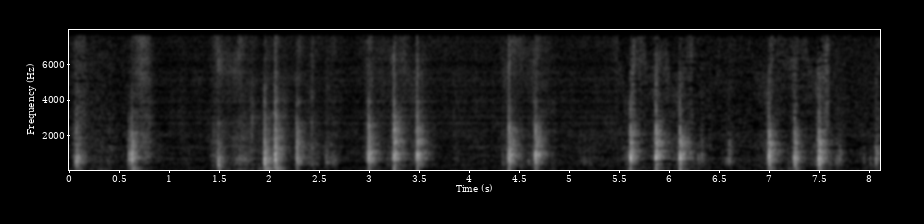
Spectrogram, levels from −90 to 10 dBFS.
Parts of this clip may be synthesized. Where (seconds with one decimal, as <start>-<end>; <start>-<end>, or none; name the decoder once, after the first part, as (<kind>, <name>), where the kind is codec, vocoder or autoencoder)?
0.6-5.5 (autoencoder, DAC-VAE)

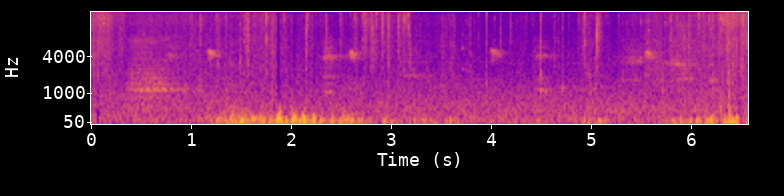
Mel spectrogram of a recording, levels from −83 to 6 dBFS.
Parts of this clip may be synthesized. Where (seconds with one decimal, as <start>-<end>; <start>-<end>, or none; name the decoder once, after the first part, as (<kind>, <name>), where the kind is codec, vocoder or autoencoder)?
none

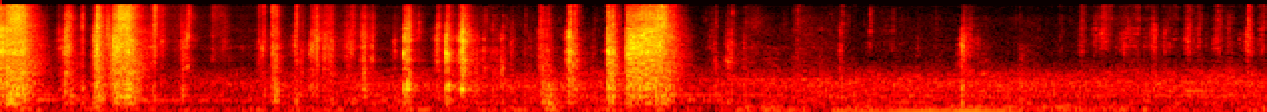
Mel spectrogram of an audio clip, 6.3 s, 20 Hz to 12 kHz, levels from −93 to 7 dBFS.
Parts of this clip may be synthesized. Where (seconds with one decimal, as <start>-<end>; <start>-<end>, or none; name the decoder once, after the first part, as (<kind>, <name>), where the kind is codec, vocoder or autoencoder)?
0.0-2.4 (autoencoder, DAC-VAE)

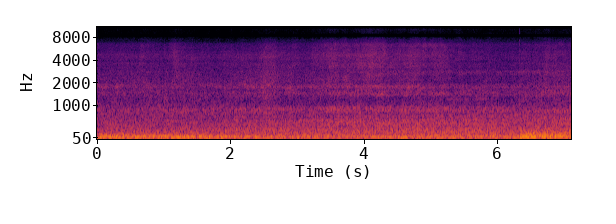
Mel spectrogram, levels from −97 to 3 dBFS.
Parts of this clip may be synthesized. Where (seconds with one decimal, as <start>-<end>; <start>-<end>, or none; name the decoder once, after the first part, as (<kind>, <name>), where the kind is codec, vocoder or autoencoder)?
0.0-7.1 (autoencoder, DAC-VAE)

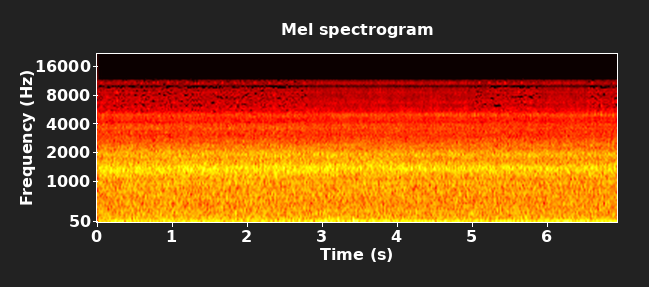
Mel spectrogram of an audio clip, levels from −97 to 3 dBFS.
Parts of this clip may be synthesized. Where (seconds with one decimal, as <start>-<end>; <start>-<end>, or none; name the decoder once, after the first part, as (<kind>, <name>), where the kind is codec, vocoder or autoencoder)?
2.8-5.0 (autoencoder, DAC-VAE); 5.9-6.5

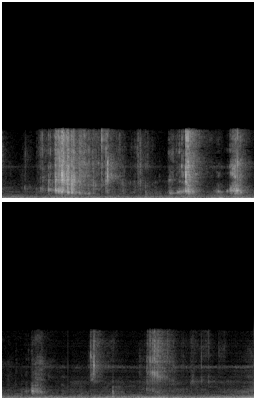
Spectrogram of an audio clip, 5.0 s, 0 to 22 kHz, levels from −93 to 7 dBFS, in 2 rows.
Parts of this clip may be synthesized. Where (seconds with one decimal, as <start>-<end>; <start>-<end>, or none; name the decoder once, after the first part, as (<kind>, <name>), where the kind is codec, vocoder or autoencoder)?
3.0-5.0 (autoencoder, DAC-VAE)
